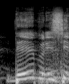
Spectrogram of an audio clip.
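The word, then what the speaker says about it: देवर्षि: नहीं, देव ऋषि नारद बोलना चाहिए।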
